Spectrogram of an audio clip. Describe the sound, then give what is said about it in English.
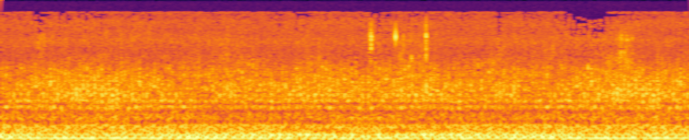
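Propeller engine drone of a Cessna plane in a flight video game, a steady, loud, unbroken hum with a dense low rumble throughout and no voices. “Games. I am sitting in the cockpit of a Cessna plane”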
